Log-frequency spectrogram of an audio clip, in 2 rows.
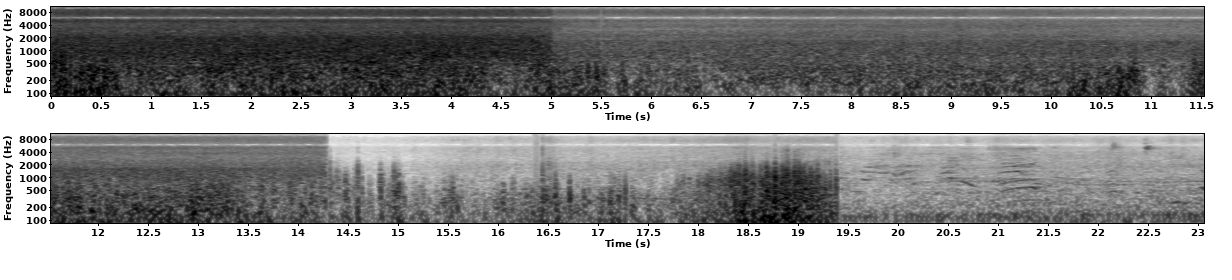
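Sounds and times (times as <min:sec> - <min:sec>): water rushing: 0:00.0 - 0:14.3
wind rushing: 0:00.0 - 0:14.6.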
